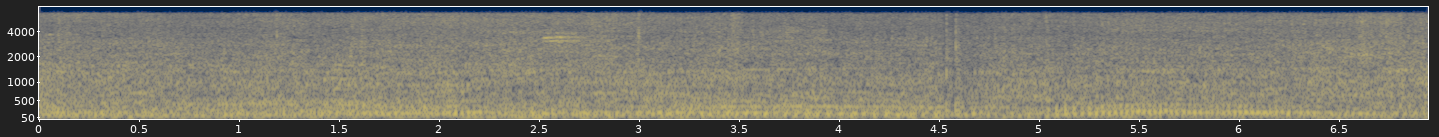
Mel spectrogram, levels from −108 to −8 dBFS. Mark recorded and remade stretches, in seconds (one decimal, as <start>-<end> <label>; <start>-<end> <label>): 0.0-5.7 remade; 5.7-6.4 recorded; 6.4-6.9 remade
